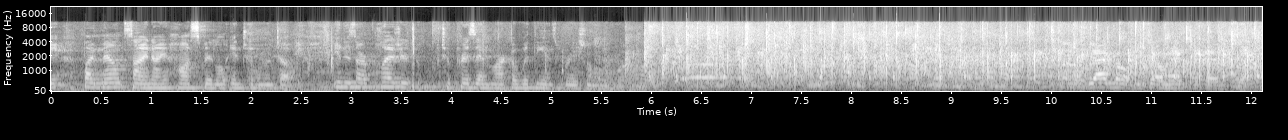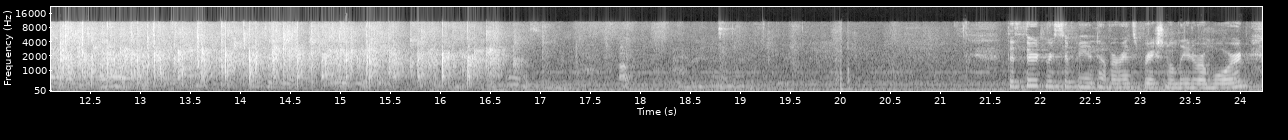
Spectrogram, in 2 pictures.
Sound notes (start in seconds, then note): 8.5 audience Applauds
